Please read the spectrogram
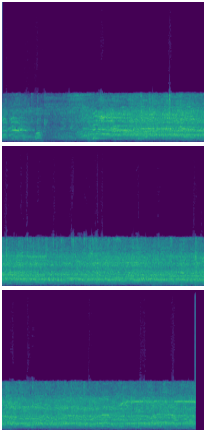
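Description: Football crowd shouting and cheering a goal, a steady wall of many voices that swells about two seconds in and holds loud until it cuts off abruptly.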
